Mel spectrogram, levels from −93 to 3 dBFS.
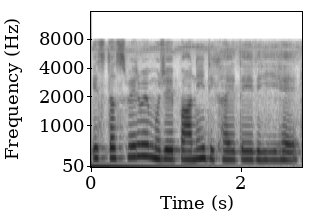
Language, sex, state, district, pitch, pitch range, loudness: Hindi, female, Arunachal Pradesh, Longding, 210 Hz, 200-235 Hz, -16 LUFS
